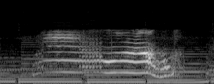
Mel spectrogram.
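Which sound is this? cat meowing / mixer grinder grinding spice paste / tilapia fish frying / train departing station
cat meowing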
